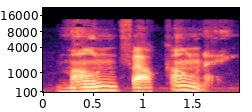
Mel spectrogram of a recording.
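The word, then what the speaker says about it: Monfalcone: A reminder to pronounce the O as oh no, and then open A as ah, as in father. Moonfalcone.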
